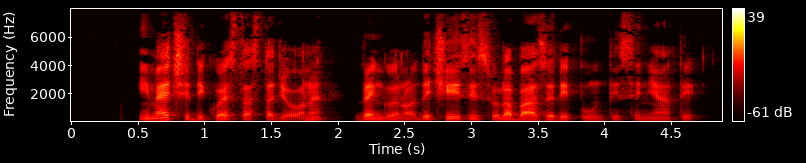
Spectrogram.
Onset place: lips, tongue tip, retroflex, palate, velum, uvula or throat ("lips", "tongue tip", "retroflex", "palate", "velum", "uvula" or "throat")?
lips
